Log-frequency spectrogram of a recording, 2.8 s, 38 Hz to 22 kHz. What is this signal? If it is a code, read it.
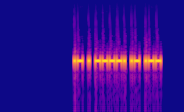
Morse code, heard as a keyed tone, about 44 wpm, 700 Hz. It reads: AE9AW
